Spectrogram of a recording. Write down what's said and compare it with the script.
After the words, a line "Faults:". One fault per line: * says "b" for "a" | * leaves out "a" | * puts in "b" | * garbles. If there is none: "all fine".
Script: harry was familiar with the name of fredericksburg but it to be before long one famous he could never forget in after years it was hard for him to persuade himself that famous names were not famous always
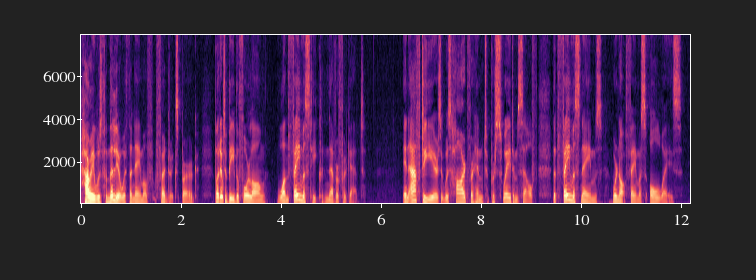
harry was familiar with the name of fredericksburg but it to be before long one famous he could never forget in after years it was hard for him to persuade himself that famous names were not famous always
Faults:
all fine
